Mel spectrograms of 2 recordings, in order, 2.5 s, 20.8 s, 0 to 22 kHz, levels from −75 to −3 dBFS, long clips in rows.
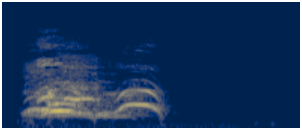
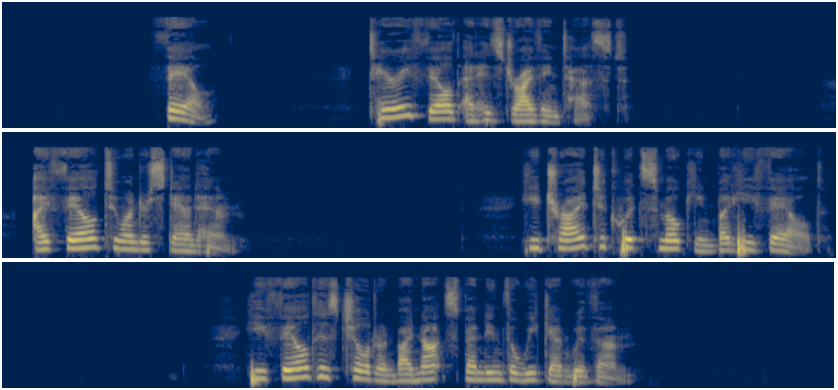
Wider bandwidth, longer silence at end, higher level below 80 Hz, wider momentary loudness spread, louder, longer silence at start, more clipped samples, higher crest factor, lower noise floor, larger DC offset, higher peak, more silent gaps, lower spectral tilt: second, 10.5 kHz vs 14 kHz; second, 1.15 s vs 1.7 s; second, -76 dBFS vs -68 dBFS; second, 9 LU vs 13 LU; second, -28 LUFS vs -24 LUFS; second, 0.2 s vs 1.3 s; neither; second, 18 dB vs 24 dB; first, -75 dBFS vs -71 dBFS; neither; second, -12 dBFS vs -4 dBFS; neither; about the same, -2.5 dB/octave vs -3.5 dB/octave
